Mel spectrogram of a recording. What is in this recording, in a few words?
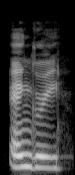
"angry"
